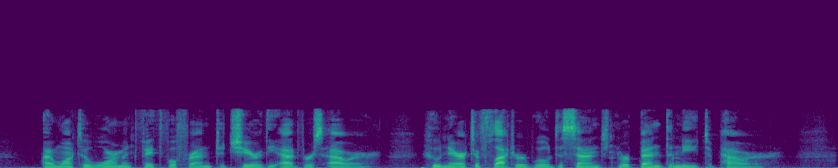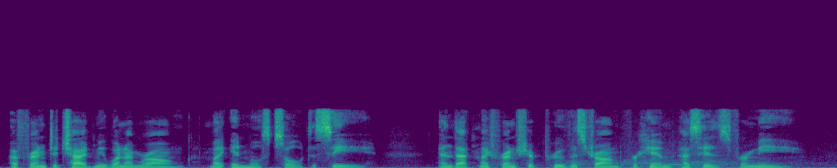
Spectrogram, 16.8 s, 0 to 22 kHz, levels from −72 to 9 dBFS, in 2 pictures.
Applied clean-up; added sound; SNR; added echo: none; Race car, auto racing / Accelerating, revving, vroom; 20 dB; none.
